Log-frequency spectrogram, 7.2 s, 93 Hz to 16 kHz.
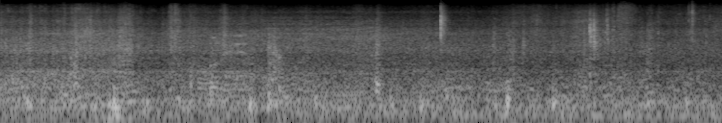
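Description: Inside an Airbus A320neo cabin during boarding: a steady low hum, with murmured passenger voices and scattered short clicks and knocks.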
